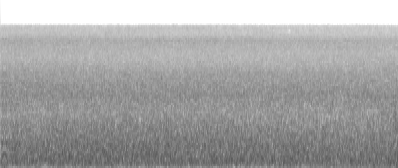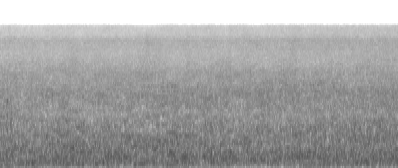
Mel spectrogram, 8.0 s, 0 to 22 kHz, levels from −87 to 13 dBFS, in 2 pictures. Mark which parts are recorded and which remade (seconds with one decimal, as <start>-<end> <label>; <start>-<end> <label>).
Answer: 0.0-4.1 recorded; 4.1-7.2 remade; 7.2-8.0 recorded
